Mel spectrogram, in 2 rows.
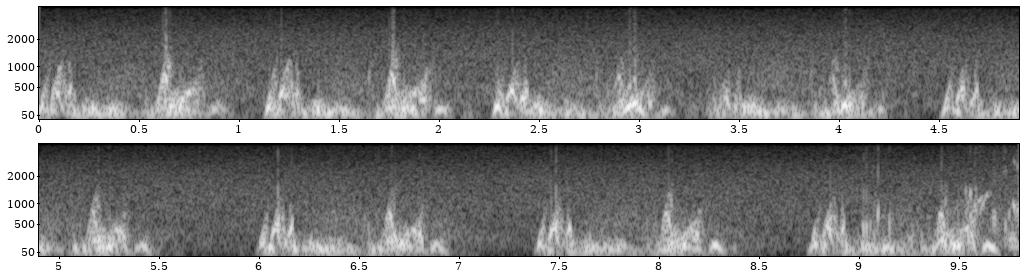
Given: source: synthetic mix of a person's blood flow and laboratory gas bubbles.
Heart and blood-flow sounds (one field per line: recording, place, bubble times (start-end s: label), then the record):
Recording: Doppler ultrasound of blood flow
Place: precordium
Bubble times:
8.98-9.29 s: bubbles
9.43-9.81 s: bubbles
From the record:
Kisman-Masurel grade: 212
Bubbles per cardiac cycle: several, 3 to 8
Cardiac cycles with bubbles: 1 to 10%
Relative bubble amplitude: moderate (0.250 to 0.450)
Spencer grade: 1 (occasional bubble signal discernible with the cardiac motion signal, with majority of cardiac periods free of bubbles)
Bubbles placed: only in the low amplitude regions of the cardiac cycle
